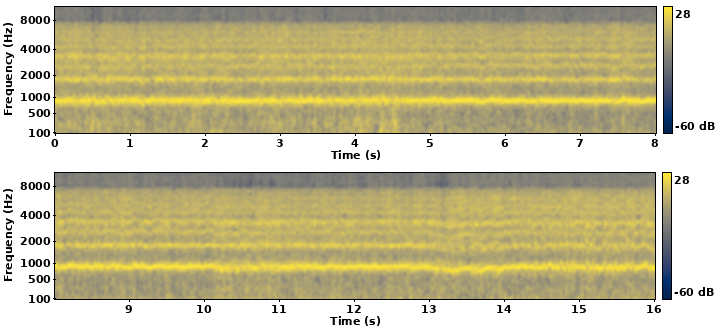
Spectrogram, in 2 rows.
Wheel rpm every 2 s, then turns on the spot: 240, 230, 230, 230, 230, 230, 210, 190.
none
